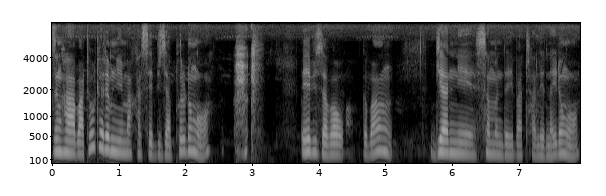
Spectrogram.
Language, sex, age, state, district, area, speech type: Bodo, female, 30-45, Assam, Baksa, rural, spontaneous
